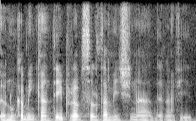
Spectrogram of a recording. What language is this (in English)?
Portuguese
